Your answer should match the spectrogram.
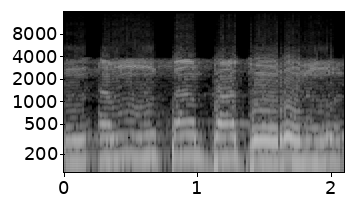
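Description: A man's voice chanting in long, melodic phrases, holding steady notes with short breaks between them, in the sing-song intoning style of an Islamic religious sermon.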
